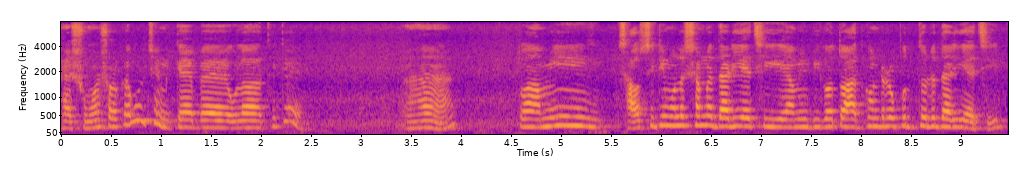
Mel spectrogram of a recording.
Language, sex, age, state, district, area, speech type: Bengali, male, 18-30, West Bengal, Kolkata, urban, spontaneous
